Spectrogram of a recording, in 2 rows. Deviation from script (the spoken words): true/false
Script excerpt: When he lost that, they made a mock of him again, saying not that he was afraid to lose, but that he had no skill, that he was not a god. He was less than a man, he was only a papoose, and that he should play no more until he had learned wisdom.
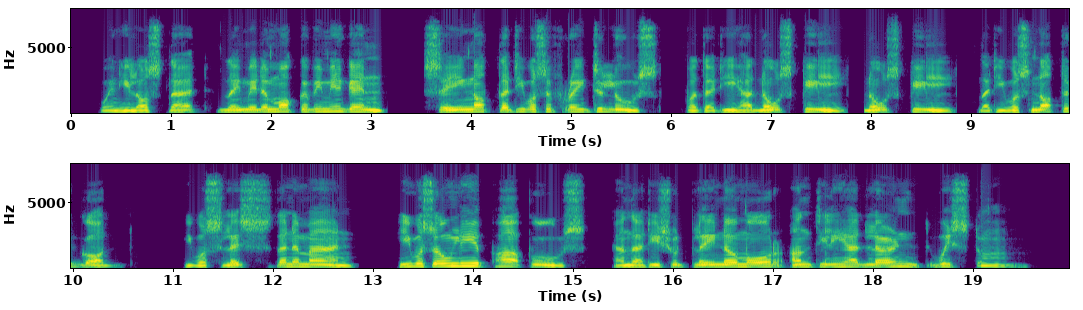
true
